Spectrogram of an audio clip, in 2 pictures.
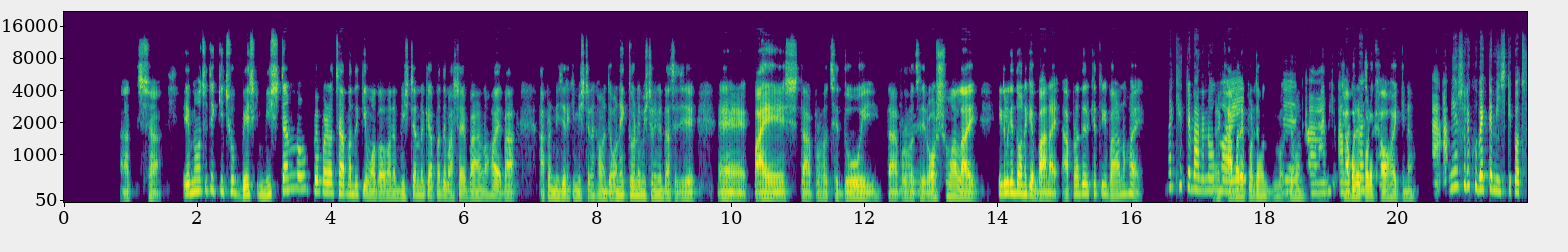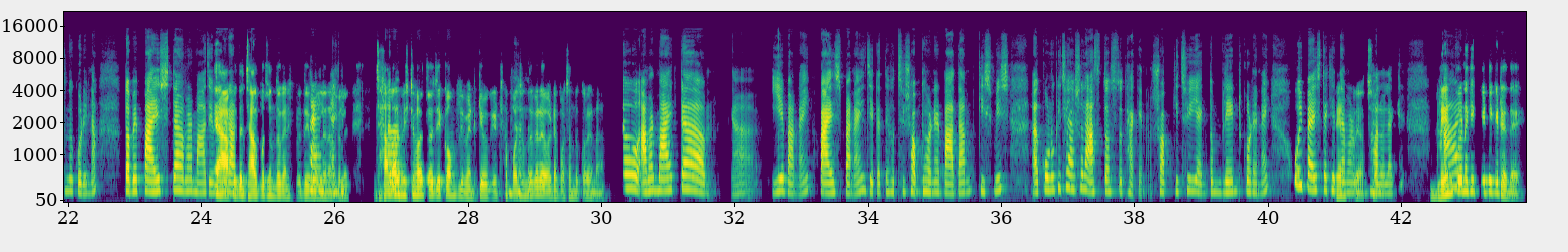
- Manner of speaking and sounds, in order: "ব্যাপারে" said as "পেপার"; other background noise; laughing while speaking: "হ্যাঁ, হ্যাঁ"; chuckle
- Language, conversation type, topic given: Bengali, podcast, আপনি সাপ্তাহিক রান্নার পরিকল্পনা কীভাবে করেন?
